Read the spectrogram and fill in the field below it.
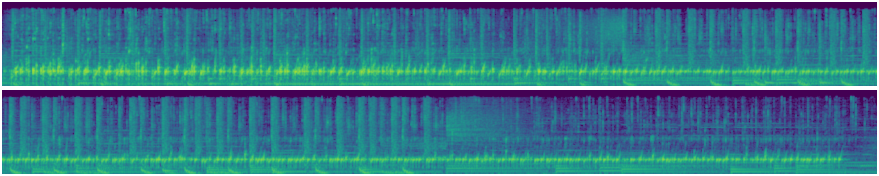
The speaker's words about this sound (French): prendre une paille assez petite et de souffler légèrement à faire des bulles, mais toujours régulières dans le récipient.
